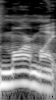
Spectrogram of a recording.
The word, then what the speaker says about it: Marmite: a discussion yeast uh Marmite it sounds like termite weird things in the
